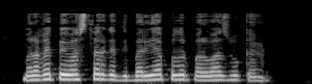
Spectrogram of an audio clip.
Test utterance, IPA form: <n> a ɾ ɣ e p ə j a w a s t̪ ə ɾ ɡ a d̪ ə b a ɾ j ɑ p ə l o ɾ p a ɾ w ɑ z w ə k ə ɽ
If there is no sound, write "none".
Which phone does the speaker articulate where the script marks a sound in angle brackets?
m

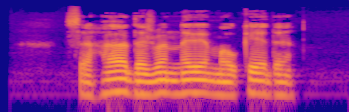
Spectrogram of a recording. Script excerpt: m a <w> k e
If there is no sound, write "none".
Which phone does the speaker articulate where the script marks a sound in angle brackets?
w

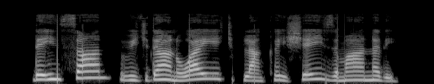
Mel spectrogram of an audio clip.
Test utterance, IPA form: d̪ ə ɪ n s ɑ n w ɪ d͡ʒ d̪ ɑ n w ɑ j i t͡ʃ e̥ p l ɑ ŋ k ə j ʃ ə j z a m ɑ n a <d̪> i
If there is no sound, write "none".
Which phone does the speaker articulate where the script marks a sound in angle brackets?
d̪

